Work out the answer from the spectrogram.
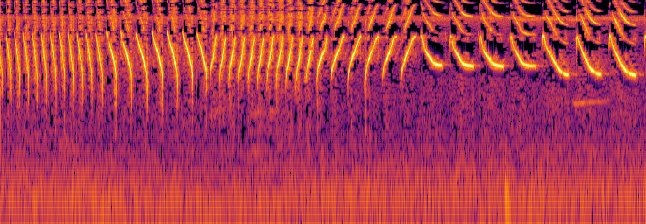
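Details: Canary in a training recording of powerful, long song: a very fast high trill of repeated downward-sweeping notes, slowing into spaced curling whistles near the end.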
